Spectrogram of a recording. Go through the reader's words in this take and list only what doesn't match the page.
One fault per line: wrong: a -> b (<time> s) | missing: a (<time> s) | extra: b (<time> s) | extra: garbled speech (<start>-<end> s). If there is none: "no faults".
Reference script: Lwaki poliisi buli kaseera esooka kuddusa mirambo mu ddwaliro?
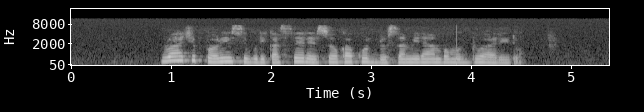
no faults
